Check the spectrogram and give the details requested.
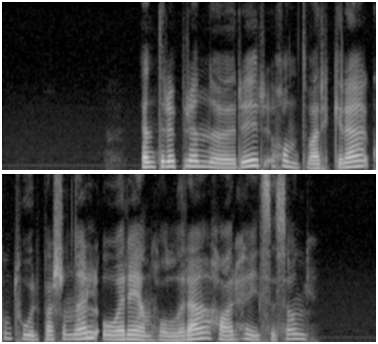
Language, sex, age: Norwegian, female, 19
